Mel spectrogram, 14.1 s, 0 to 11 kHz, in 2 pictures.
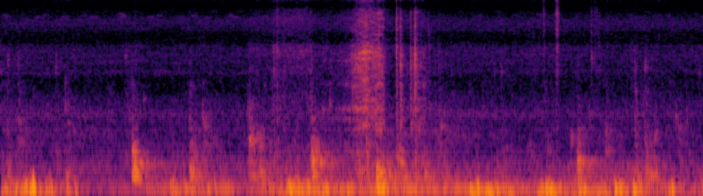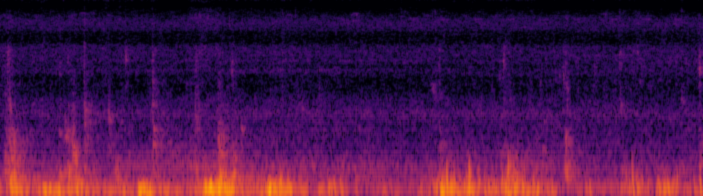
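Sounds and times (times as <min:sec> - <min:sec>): fishing line rustling: 0:02.5 - 0:04.7.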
